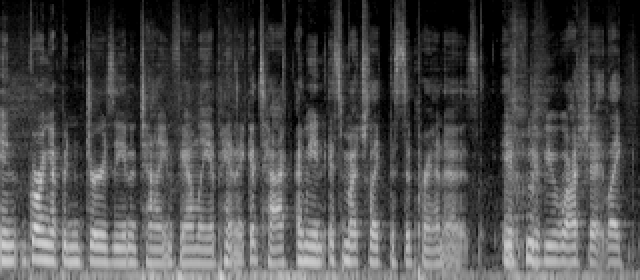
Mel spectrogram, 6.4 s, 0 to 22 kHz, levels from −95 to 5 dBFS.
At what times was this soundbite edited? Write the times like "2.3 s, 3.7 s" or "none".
none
